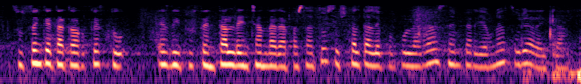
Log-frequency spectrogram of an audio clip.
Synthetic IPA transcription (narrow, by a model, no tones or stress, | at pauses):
suse̞ŋke̞t̪akawɾke̞st̪u | e̞zd̪it̪ust̪e̞nt̪ald̪e̞ːnt͡ʃand̪aɾapasat̪usewskalt̪ald̪e̞po̞pularase̞mpeɾiawnasuɾe̞aðajt̪a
